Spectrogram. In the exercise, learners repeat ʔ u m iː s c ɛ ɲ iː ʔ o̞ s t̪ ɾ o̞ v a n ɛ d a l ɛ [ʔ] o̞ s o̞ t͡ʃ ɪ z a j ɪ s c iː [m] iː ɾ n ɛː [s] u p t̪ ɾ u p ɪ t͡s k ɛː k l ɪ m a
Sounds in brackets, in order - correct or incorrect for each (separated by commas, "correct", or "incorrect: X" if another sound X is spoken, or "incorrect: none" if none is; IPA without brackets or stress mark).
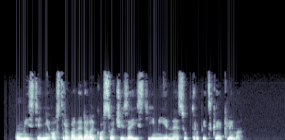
incorrect: k, correct, correct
